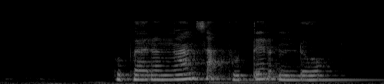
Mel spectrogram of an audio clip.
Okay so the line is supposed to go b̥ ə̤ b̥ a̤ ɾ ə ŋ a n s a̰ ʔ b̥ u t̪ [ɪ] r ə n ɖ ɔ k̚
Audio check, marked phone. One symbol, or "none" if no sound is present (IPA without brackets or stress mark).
ɪ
